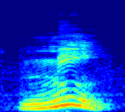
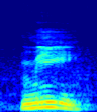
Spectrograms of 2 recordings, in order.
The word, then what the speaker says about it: mi: But in English you guys don't pronounce it R. You say Re. It's R-E. Okay? This one here, Me. Me.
